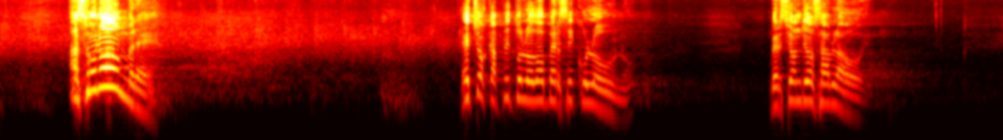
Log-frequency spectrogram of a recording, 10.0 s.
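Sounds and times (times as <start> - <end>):
audience clapping: 0.0 - 6.2
speech: 0.7 - 1.7, 4.7 - 6.4, 7.7 - 8.8.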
